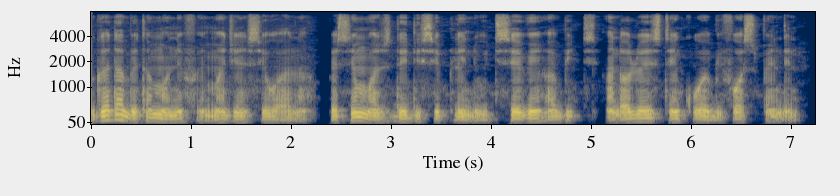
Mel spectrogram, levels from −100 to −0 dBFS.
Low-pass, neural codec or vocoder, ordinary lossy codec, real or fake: 7.2 kHz; none; none; real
